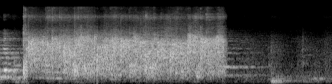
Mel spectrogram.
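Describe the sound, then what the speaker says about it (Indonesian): Classroom of schoolchildren bursting into loud, dense applause during a primary school science lesson on light, lasting about two seconds before cutting off abruptly and leaving quiet room noise. "Kita beri tepuk tangan."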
